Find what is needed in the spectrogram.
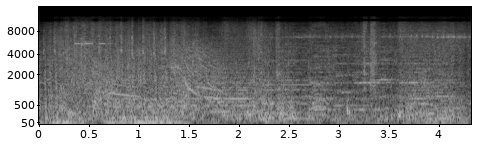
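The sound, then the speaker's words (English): Gunfire and explosions fill a film battle around a tank, with a mounted gun firing, a firebomb thrown and grenades raining down. The noise is a loud, continuous roar of shots and blasts with no pause. “Troutman fires a mounted gun as Rambo lobs the Molotov at the tank. Hamid's grenades rain down on the tank. The Russians flee the burning vehicle. Rambo guns them down.”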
